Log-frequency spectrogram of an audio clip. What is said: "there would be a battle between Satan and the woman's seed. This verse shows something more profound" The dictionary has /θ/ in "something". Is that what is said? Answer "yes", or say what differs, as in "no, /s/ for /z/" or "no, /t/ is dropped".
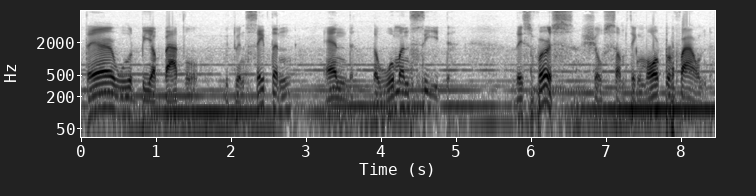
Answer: yes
